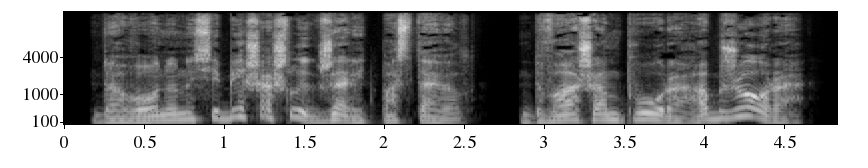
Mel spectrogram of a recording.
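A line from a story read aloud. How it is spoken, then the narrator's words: Exclaimed with feigned indignation. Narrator (Russian): Сделанным негодованием воскликнула хозяйка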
